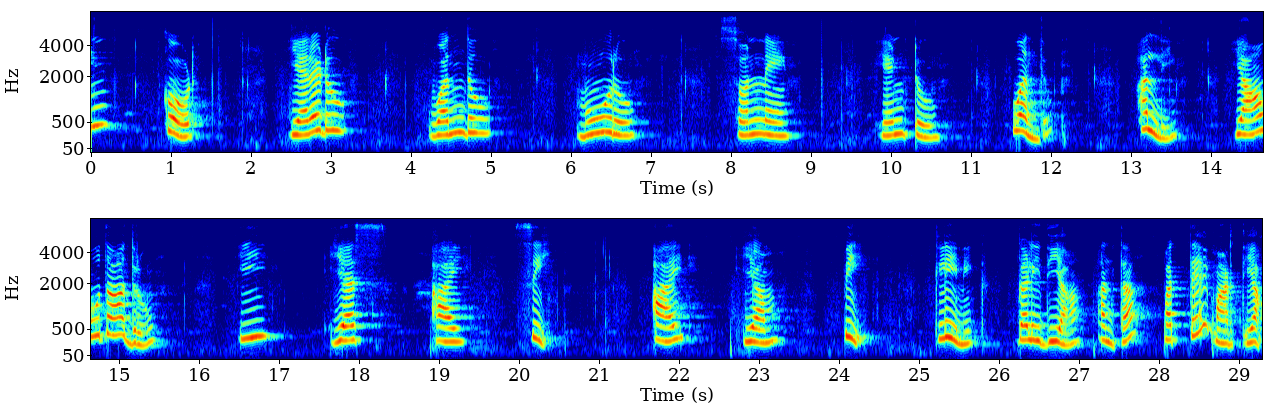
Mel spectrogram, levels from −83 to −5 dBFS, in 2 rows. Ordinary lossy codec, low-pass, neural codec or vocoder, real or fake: none; 7.2 kHz; none; real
